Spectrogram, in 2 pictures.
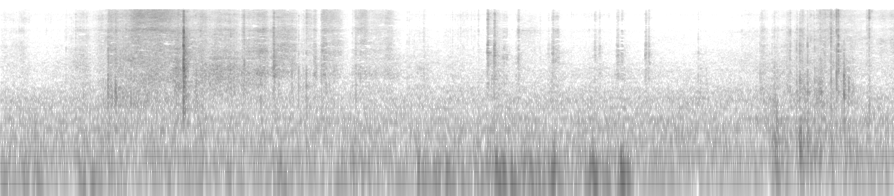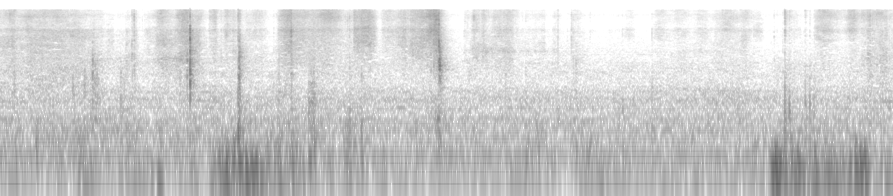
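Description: Sheets of printer paper rustling as they are folded, with fingers rubbing along the crease and a few sharp paper clicks, the sharpest about a second in.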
